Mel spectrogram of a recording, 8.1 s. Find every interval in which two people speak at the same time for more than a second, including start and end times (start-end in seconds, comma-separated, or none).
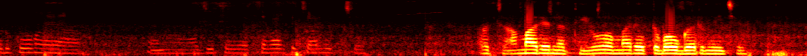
4.8-6.7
